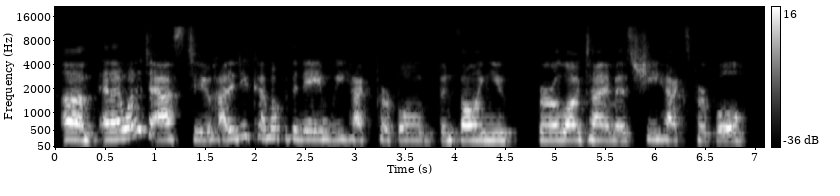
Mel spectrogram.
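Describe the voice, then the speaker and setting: A woman's voice: fairly high pitch, fairly even intonation, moderate pace. A woman hosting an interview show, chatting casually and praising her guest with enthusiasm. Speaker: podcast host.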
